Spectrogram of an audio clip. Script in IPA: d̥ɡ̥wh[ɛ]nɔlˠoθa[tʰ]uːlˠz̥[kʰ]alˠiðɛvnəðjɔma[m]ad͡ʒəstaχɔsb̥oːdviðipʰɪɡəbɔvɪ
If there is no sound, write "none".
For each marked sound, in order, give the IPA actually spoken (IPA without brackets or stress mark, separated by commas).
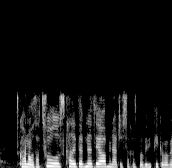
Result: a, tʰ, kʰ, n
